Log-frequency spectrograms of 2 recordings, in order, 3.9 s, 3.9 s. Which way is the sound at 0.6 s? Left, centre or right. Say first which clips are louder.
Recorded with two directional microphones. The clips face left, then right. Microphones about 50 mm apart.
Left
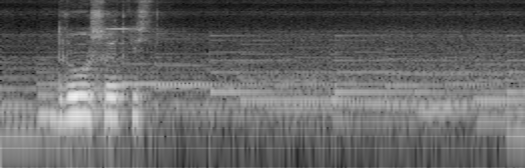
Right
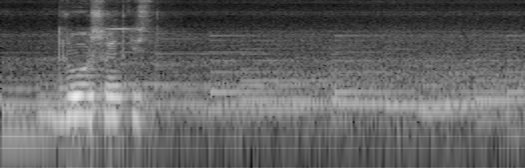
Left 2 dB; right.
